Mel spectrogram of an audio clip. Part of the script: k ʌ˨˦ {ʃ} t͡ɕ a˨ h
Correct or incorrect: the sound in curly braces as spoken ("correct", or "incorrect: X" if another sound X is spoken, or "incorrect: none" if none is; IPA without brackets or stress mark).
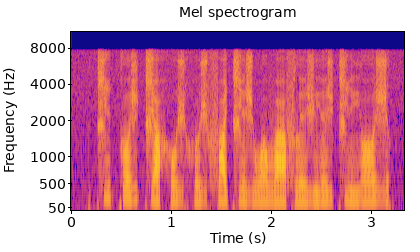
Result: incorrect: ʒ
